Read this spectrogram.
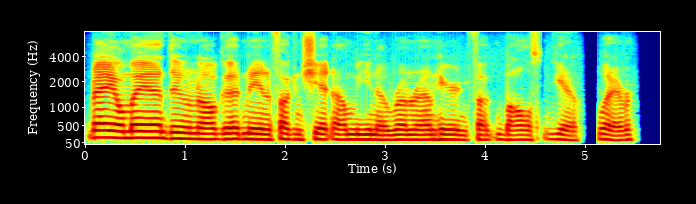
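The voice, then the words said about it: Mumbling Boomhauer-style Southern drawl. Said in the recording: “The other is fucking Boomhauer”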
